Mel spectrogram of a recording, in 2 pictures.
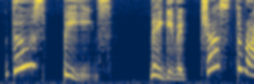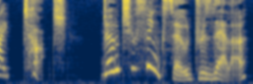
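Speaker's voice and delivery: lightly voiced scheming stepmother; a hint of a sweet, sly jab. A narrator's reading. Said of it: "the stepmother observed".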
